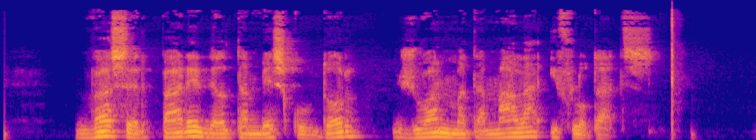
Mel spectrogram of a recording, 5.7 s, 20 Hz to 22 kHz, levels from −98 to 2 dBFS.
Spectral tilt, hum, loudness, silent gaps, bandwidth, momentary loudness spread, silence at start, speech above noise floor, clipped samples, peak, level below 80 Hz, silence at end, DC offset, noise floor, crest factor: -4 dB/octave; none; -20 LUFS; none; 16.5 kHz; 11 LU; 0.55 s; 47 dB; under 0.1%; 0 dBFS; -60 dBFS; 0.6 s; under 0.1%; -67 dBFS; 22 dB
